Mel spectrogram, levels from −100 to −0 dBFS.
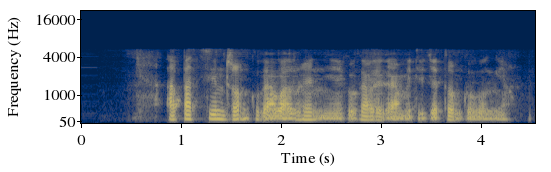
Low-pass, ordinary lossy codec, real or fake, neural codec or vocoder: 5.4 kHz; none; fake; vocoder, 22.05 kHz, 80 mel bands, HiFi-GAN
